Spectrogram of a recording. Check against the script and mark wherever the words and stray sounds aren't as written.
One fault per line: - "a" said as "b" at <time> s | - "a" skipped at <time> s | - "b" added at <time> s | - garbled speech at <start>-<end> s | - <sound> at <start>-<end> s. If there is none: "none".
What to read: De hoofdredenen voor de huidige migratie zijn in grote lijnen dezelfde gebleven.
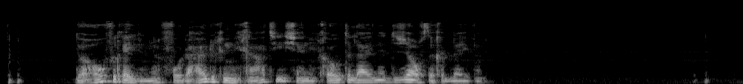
none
